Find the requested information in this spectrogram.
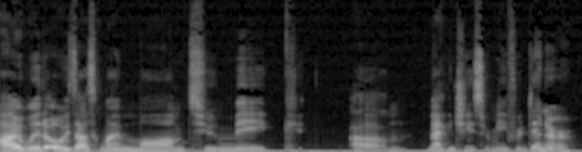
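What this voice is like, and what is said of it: Usual voice. Nothing is said of it.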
